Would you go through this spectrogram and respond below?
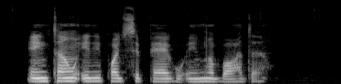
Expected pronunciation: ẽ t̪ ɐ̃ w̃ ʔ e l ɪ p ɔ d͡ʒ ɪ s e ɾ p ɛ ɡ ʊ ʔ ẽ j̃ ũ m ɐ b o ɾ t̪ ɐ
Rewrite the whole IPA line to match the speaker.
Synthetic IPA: ẽ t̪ ɐ̃ w̃ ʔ e l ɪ p ɔ d͡ʒ ɪ s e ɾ p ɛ ɡ ʊ ʔ ẽ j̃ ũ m ɐ b ɔ ɾ d̪ ɐ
